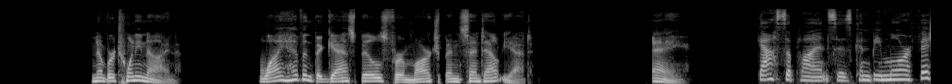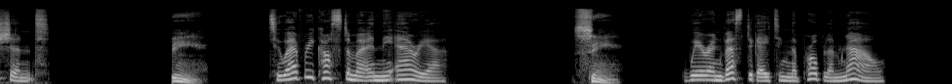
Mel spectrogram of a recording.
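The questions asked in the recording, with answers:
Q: Why haven't the gas bills for March been sent out yet?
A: C: We're investigating the problem now.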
